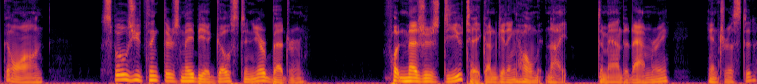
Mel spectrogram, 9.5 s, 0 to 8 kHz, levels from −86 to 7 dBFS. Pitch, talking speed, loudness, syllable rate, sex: 100 Hz, 150 wpm, -19 LUFS, 5.6 syllables/s, male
